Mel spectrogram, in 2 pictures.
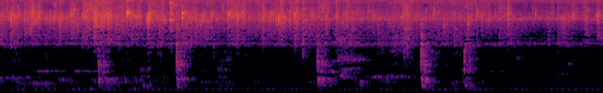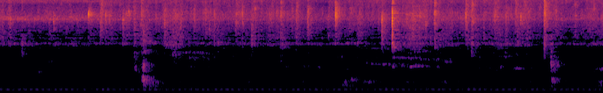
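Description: Egg omelette frying in ghee on a flat tawa over a gas flame turned up high: a steady, high sizzle, with a scattering of light clicks and scrapes from the spatula against the pan.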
